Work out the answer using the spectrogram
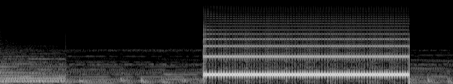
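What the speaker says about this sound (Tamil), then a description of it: "சரி, நம்ம ஃப்ரெண்டு ராஜாவுக்கு தான் ஃபோன் பண்ணி பார்ப்போம்." A loud, steady electronic phone tone sounds for about two seconds while a call to a friend is placed, starting abruptly and cutting off cleanly after a quieter lead-in, with no talking.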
